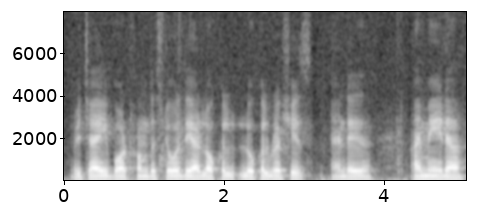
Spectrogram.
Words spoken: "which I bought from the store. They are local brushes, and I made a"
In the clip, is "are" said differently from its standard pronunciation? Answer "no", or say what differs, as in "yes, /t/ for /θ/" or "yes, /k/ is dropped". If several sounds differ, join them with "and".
yes, /l/ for /ɹ/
